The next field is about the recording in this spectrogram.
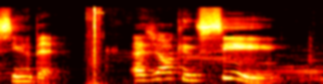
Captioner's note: screen flickers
